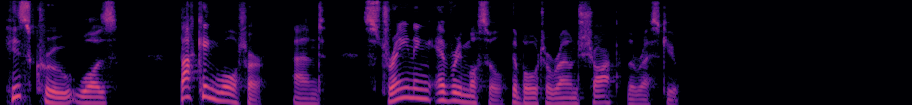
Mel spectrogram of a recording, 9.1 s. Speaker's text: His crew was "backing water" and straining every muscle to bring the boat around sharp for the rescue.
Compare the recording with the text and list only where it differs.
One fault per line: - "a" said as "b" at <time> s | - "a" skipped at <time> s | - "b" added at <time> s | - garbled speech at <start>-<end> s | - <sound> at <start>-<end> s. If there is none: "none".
- "to bring" skipped at 5.1 s
- "for" skipped at 6.2 s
